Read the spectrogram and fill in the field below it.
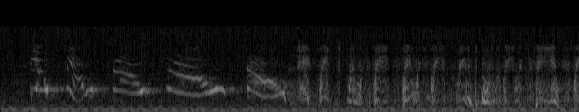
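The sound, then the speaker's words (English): Two cats square off with drawn-out, wavering yowls and meows, then break into a rapid, overlapping flurry of harsh cries and hisses, loud throughout. “Now, for the benefit of the household pets of our listeners, let's have a cat fight.”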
